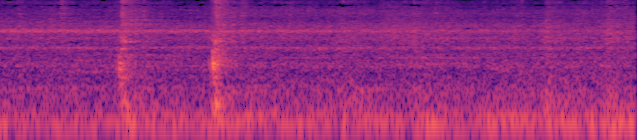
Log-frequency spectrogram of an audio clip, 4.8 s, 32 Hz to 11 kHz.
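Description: E217-series electric train pulling away, a steady low rumble with two sharp clacks from its wheels on the track about a second and a second and a half in.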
